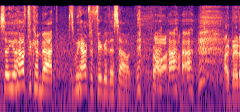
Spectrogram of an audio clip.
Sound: laughs

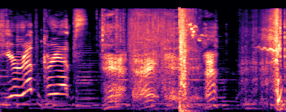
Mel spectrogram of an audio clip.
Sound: grunting

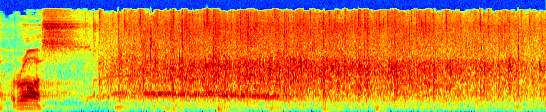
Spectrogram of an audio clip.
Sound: audience applauding

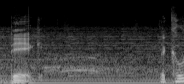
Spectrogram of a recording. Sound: crowd cheering

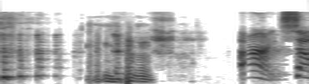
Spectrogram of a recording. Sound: laughing; chuckling

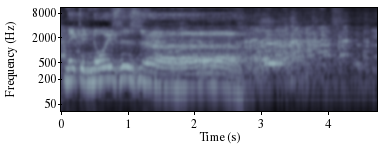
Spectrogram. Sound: groaning

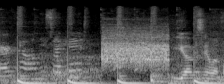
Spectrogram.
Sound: crowd screams

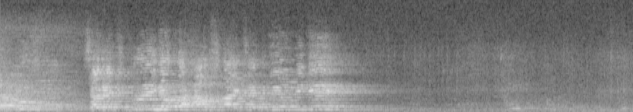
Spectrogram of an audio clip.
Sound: noise of theatre crowd. much over-lapping audio

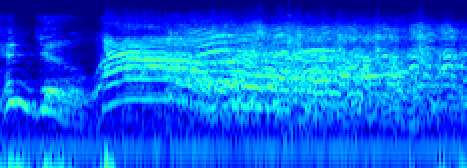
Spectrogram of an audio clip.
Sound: screaming

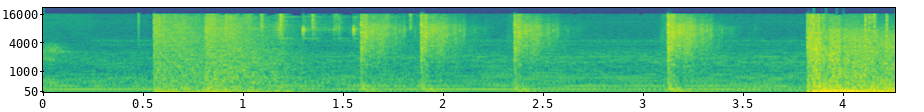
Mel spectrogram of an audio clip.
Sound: gun shots and sounds of beating

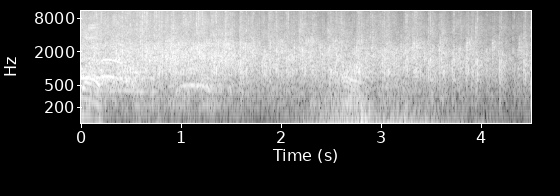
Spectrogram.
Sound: audience applauding

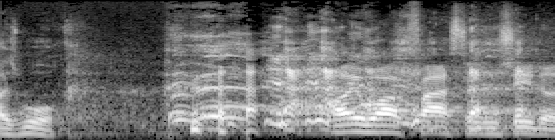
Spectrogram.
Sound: everyone laughs

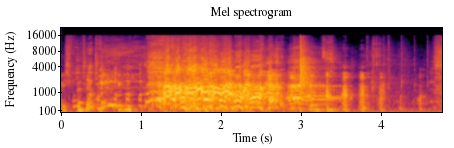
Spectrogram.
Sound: laughter

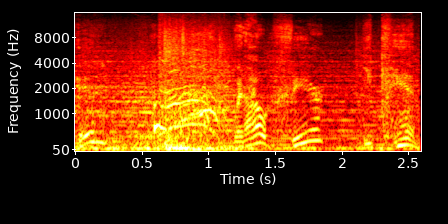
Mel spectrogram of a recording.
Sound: screaming

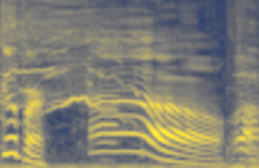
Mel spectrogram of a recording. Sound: wheezing

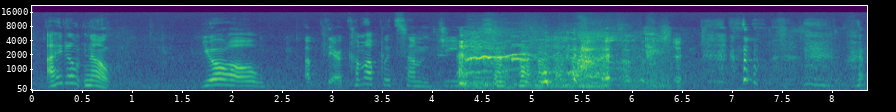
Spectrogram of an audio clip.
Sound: laughter

